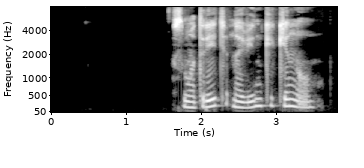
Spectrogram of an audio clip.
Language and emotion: Russian, neutral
